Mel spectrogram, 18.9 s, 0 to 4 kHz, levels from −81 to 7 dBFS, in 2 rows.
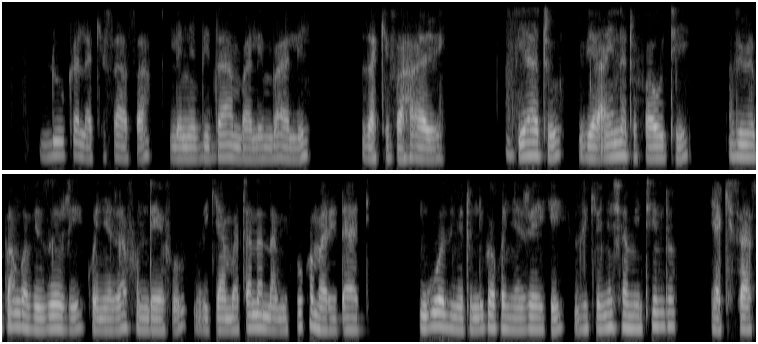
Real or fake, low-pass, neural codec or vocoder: real; 3.6 kHz; none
